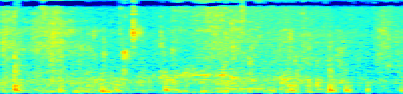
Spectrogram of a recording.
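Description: Strong gale-force wind blowing over a sailboat, heard from inside the cabin, with irregular knocks and rattles from the hull and fittings.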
